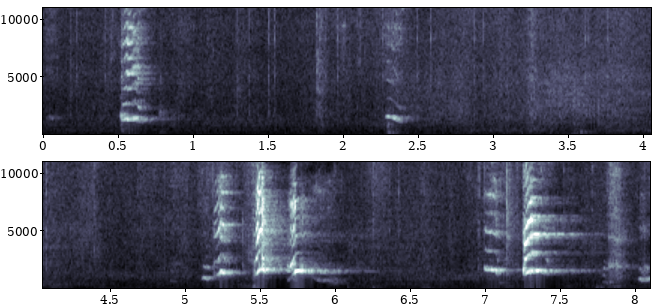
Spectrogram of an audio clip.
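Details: Finnish Lapphund puppies, three weeks old, at play after breakfast: scattered short squeaks, then a cluster of sharp yelps and whines near the end, with quiet gaps between.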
